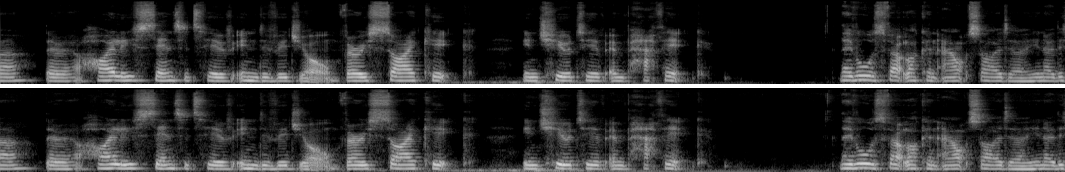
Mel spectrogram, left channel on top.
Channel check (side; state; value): both; normal; correlation 0.25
